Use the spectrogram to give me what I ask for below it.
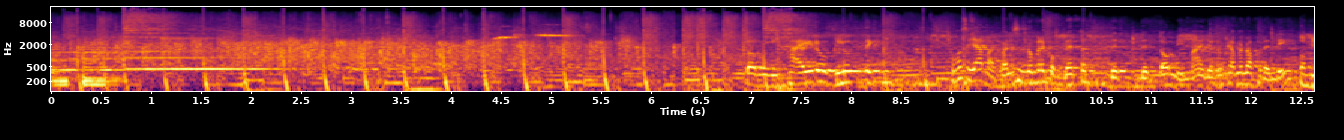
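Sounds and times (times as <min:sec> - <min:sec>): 
audience applause: 0:00.0 - 0:07.2
speech: 0:07.0 - 0:12.6.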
